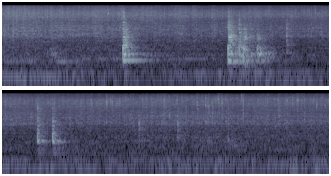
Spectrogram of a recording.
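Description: Sliced chicken sausages sizzling in oil in a nonstick wok, stirred with a spatula that knocks against the pan three times in the first four seconds, the middle knock the loudest. After that, only the steady sizzle.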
